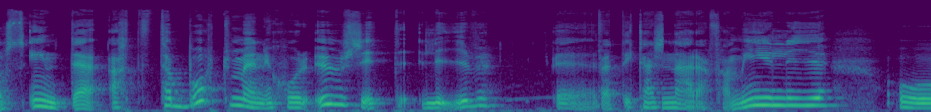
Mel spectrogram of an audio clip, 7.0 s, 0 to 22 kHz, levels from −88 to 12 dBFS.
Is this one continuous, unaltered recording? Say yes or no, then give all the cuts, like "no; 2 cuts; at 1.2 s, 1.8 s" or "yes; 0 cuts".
no; 2 cuts; at 4.5 s, 5.0 s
